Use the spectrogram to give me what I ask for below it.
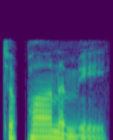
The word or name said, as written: toponymy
